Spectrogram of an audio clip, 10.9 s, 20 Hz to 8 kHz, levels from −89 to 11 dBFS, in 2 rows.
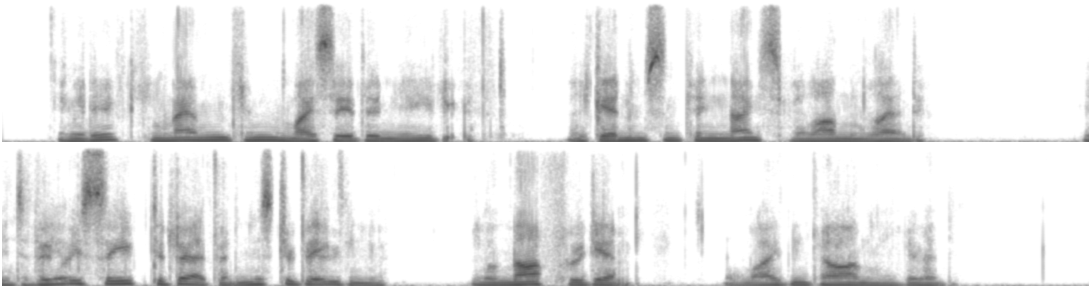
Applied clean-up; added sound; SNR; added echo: neural diffusion model UNIVERSE++.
